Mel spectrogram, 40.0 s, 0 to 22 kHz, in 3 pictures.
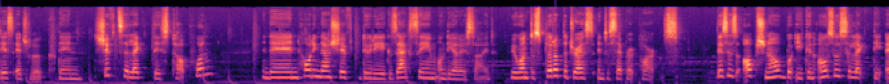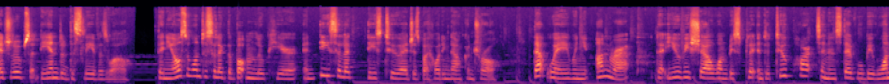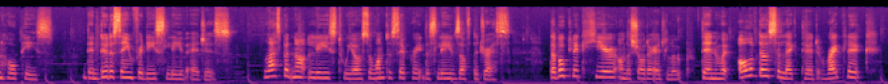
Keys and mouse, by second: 0.0-1.2 middle drag, 2.0 middle click, 3.6 shift+click, 4.6 middle click, 6.1 shift+click, 8.3 shift+click, 9.1 middle click, 10.7 middle click, 12.2 shift+click, 13.5 shift+middle click, 14.4 middle click, 16.8 shift+click, 16.9 shift+click, 19.1 middle click, 19.7-20.8 ctrl+drag, 23.9 middle click, 26.1 ctrl+click, 27.0 middle click, 28.6 ctrl+click, 30.1 middle click, 34.8 middle click, 37.1 shift+click, 38.0 middle click, 39.5-40.0 middle drag.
